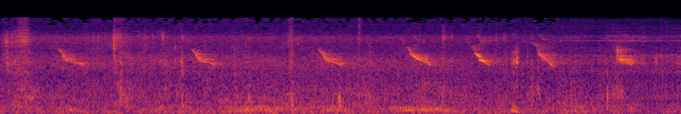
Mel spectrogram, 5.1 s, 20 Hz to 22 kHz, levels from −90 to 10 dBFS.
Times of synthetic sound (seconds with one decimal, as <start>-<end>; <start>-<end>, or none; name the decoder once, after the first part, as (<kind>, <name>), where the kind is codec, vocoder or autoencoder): 4.2-5.1 (codec, SNAC)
